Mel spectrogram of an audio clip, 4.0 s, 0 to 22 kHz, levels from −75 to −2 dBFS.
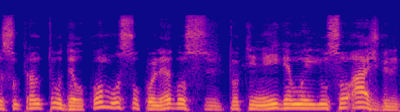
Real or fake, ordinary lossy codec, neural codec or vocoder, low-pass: fake; AAC, 32 kbps; codec, 32 kHz, 1.9 kbps, SNAC; 14.4 kHz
